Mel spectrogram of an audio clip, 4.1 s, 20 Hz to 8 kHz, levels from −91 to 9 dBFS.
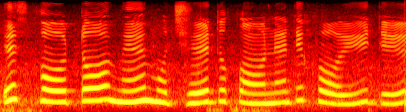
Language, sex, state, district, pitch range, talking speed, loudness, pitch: Hindi, male, Madhya Pradesh, Katni, 270-320 Hz, 105 wpm, -14 LUFS, 295 Hz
